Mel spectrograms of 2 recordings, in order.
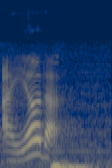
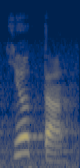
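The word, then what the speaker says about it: ιώτα: is a vowel that you may have heard called iota in greek though it is called yota and it makes the sound ee again this will look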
